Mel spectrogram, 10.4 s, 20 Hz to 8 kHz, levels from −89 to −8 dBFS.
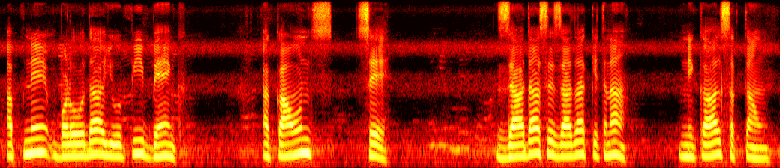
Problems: constant background noise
